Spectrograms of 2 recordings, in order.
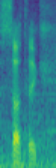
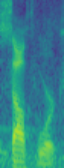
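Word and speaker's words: Southwark: that's what he said suic he pronounced it suic I pronounced it southw oh yeah I think this is the the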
